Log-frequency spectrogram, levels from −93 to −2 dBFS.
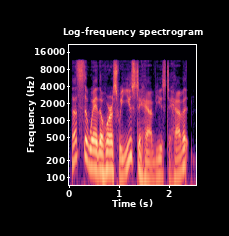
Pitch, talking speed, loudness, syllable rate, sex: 135 Hz, 305 wpm, -16 LUFS, 6.0 syllables/s, male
